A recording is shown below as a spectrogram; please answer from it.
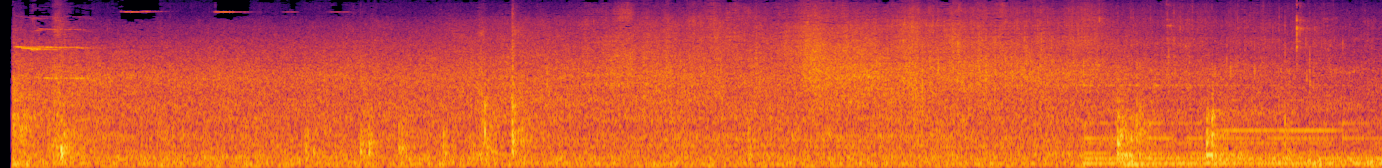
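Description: Steady hiss of rain and wet city street, with scattered small taps of drips; the hiss swells briefly about six seconds in, as a car's tyres go by on the wet road.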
